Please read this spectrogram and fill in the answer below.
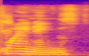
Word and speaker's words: Twinings: I would have been fine with, oh, it's pronounced twinings.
